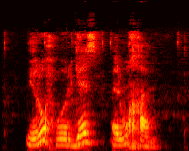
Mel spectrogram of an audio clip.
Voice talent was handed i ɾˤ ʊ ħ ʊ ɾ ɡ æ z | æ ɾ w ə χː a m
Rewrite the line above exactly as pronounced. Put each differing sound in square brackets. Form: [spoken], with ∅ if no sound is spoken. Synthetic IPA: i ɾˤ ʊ ħ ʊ ɾ ɡ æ z | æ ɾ w ə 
